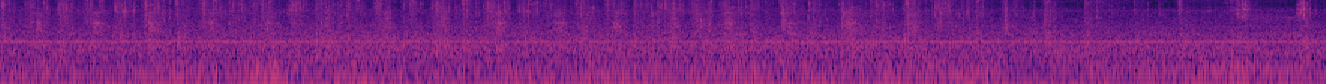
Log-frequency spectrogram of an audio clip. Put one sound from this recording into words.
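Footsteps run quickly over loose gravel.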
